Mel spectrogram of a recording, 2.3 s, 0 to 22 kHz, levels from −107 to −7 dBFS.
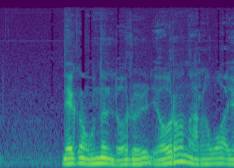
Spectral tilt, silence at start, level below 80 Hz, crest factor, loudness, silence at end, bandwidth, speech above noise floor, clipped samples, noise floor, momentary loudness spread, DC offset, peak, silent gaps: -9 dB/octave; 0.6 s; -68 dBFS; 18 dB; -31 LUFS; 0 s; 12 kHz; 32 dB; under 0.1%; -61 dBFS; 5 LU; under 0.1%; -14 dBFS; none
